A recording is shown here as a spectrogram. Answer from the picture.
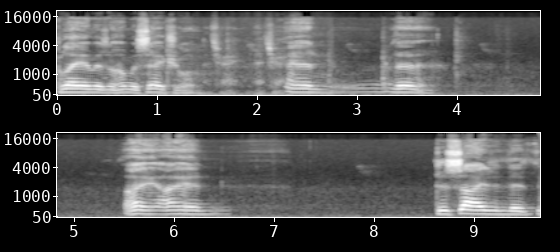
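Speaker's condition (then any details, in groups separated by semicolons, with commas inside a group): Parkinson's disease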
